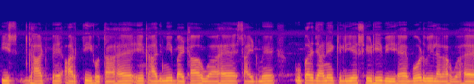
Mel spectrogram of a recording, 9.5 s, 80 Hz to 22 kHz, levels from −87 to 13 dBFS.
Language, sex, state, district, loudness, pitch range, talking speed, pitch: Hindi, male, Jharkhand, Palamu, -13 LUFS, 110-125 Hz, 160 wpm, 120 Hz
